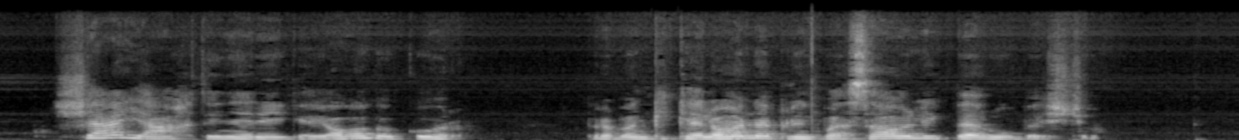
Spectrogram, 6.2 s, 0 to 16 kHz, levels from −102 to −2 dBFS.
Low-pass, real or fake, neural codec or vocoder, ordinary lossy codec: 14.4 kHz; real; none; AAC, 64 kbps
